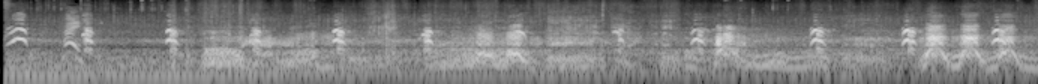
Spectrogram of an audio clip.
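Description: A protection dog barking repeatedly in short, sharp, high barks, bunched into a rapid run near the end. This is guard barking at a decoy during a guard-duty test.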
